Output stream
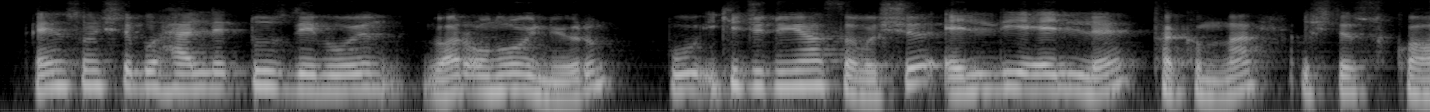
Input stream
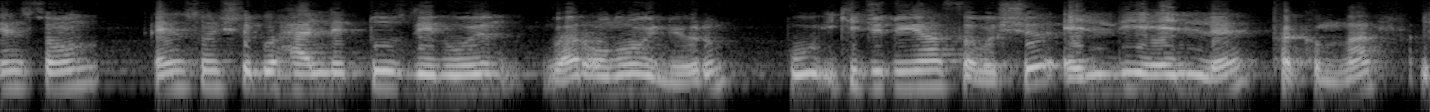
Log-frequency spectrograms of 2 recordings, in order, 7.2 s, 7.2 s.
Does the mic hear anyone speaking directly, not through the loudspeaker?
No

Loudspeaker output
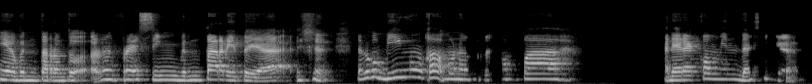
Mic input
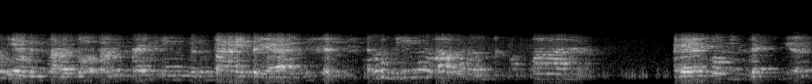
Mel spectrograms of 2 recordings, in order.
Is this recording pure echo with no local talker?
Yes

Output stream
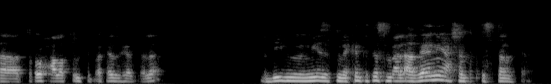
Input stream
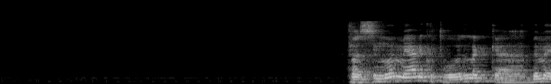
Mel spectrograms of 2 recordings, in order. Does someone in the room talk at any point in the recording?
Yes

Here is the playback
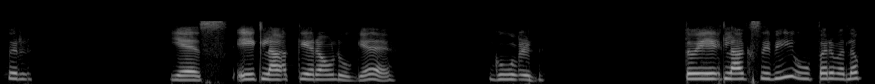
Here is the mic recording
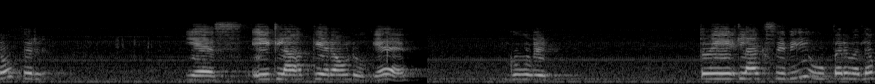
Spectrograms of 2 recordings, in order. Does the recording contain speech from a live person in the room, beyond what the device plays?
No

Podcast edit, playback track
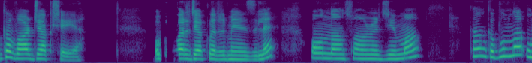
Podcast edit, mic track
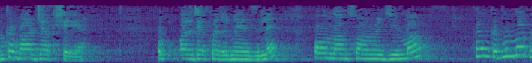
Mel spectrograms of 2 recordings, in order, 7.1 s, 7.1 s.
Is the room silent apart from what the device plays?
Yes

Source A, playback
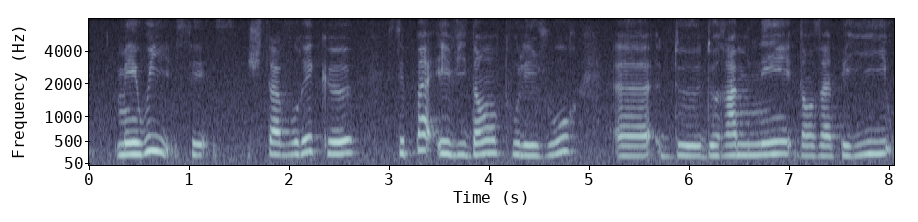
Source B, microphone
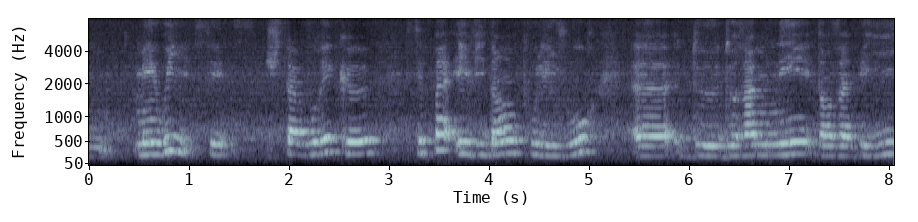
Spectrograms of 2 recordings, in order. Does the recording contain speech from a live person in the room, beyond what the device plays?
No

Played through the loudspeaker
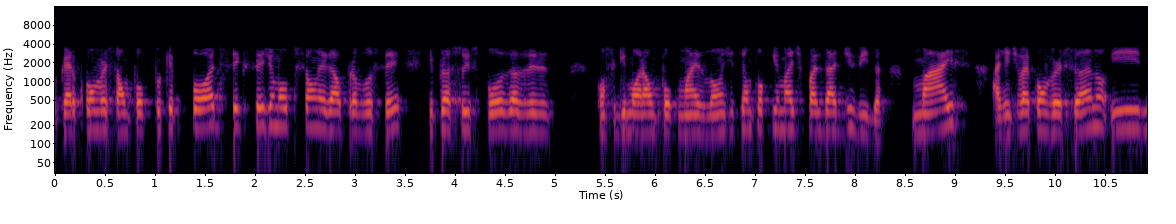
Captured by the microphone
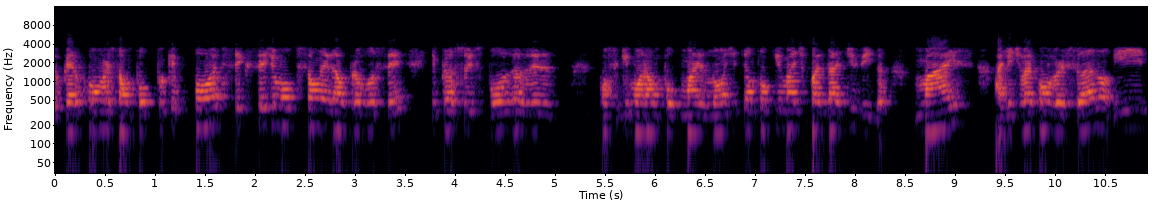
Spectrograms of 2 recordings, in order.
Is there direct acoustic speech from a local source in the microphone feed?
No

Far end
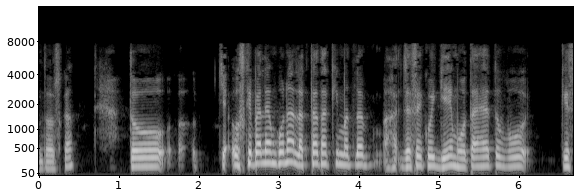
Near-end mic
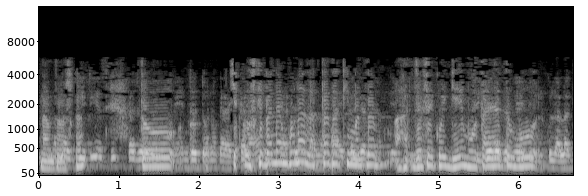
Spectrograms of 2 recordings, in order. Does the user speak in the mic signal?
Yes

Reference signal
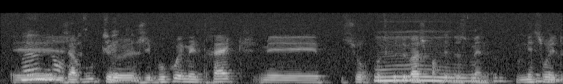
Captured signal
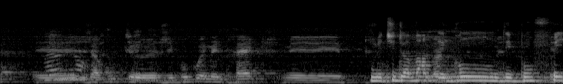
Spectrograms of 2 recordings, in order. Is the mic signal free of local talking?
No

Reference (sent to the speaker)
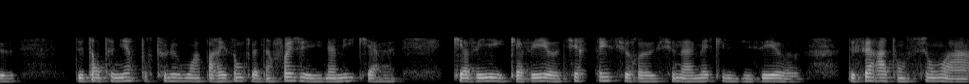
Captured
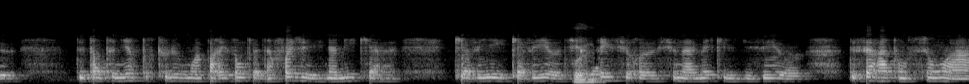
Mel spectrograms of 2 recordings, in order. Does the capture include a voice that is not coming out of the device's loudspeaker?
Yes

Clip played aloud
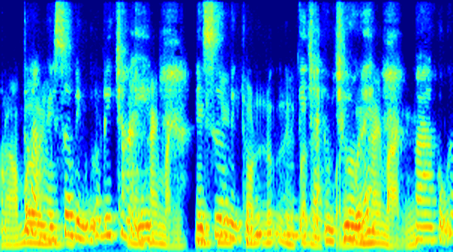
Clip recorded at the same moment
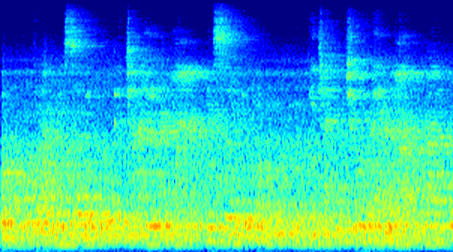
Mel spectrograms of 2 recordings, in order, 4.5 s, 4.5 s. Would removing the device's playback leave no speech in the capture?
Yes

